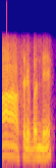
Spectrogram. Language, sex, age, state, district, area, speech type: Kannada, male, 18-30, Karnataka, Tumkur, urban, conversation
